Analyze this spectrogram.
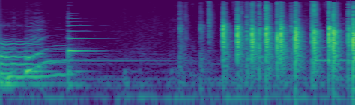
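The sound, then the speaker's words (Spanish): A tune fades out, then a few people in the studio clap their hands in a quick, uneven burst of sharp claps that lasts a couple of seconds. “No podemos pedir mucho, tenemos un reemplazo de operador, los saludos, los aplausos no salen, así que aplaudimos desde aquí adentro.”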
